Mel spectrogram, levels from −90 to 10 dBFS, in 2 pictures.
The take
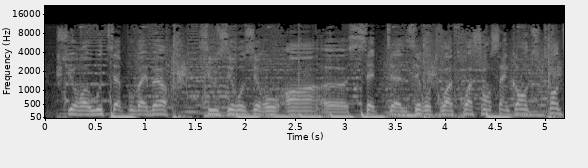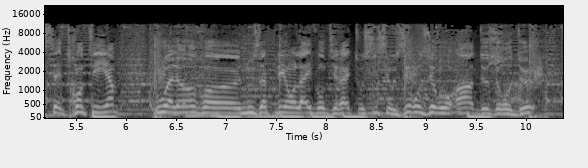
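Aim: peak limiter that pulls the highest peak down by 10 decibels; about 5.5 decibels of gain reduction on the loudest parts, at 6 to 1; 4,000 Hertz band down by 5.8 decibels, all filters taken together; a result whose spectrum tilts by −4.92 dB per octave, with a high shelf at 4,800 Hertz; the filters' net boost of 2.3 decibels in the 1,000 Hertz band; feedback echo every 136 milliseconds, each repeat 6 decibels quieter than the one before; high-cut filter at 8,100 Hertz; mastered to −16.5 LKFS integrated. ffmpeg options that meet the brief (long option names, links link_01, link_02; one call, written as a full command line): ffmpeg -i in.wav -af "lowpass=8100,equalizer=frequency=1000:width_type=o:gain=3.5,equalizer=frequency=4000:width_type=o:gain=-3,highshelf=frequency=4800:gain=-8.5,acompressor=threshold=-27dB:ratio=6,alimiter=level_in=4dB:limit=-24dB:level=0:latency=1,volume=-4dB,aecho=1:1:136|272|408|544|680|816:0.501|0.251|0.125|0.0626|0.0313|0.0157,volume=19dB" out.wav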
